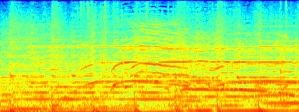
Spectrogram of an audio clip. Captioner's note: cheering and applause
